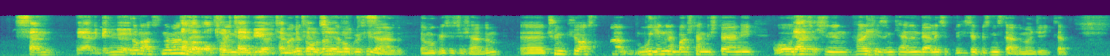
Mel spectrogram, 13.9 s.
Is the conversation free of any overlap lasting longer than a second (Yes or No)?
No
